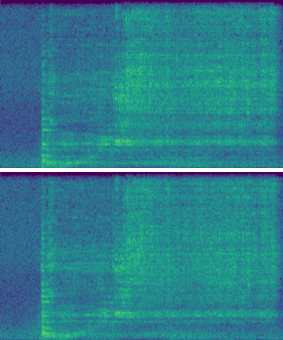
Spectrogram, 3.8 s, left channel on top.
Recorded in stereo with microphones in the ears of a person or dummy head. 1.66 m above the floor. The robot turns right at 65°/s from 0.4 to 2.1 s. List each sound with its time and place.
0.5 s a toilet flushing: 40° right, 1.5 m; by 3.7 s 60° left, 1.5 m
